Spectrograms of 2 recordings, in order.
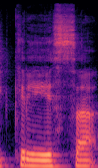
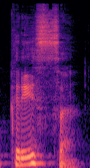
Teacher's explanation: parece que aquele S ali nem existe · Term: dígrafo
